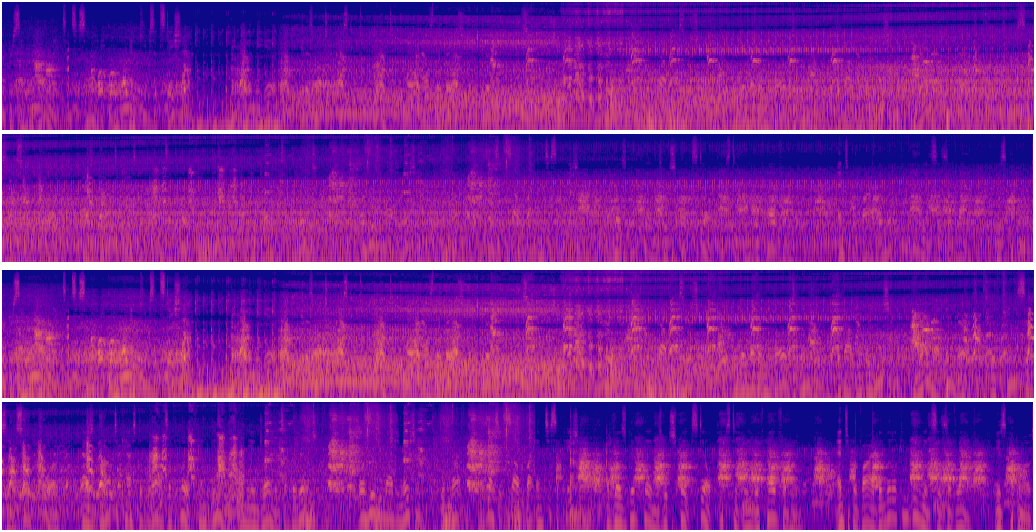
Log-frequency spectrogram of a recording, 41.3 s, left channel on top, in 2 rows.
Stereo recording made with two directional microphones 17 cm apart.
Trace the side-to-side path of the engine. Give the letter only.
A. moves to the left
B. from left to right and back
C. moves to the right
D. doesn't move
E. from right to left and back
A.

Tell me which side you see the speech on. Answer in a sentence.
In this clip you hear the speech on the right.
